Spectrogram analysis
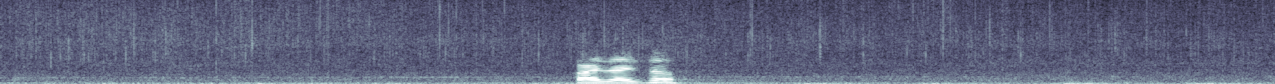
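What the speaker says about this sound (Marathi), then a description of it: "एवढ्या पावसामध्ये? कसं जाणार?" Heavy rain pours down outside in a steady, dense hiss that lasts throughout, with a short spoken phrase cutting in near the middle.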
